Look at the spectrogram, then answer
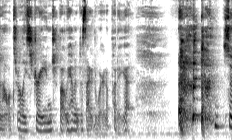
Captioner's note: coughs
